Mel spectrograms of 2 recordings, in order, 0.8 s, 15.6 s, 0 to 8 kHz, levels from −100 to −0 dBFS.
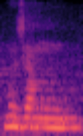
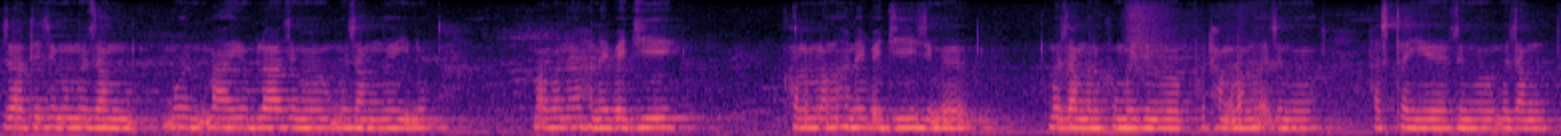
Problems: constant background noise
